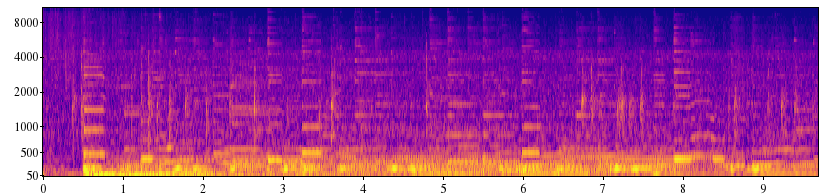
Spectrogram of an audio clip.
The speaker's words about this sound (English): counting the last few seconds, ticking against the window in the rain.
